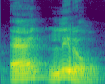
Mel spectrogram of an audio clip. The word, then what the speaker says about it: little: He used the American pronunciation to pronounce these two words, reporter and little. Okay? He replaced the T there with a D sound, okay? So that's one feature of the American accent.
